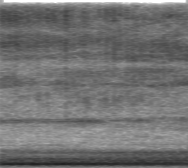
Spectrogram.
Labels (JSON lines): {"label": "anthrophony, boat engine", "recorder": "HydroMoth"}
